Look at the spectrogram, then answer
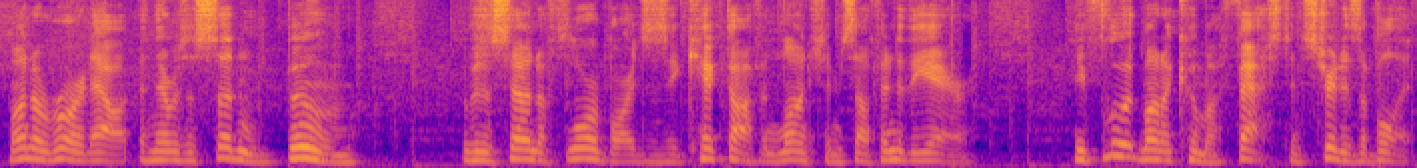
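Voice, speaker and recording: A man's voice: on the high side, brisk, a little mellow, faint music behind, close to an everyday voice. A man playing an earnest young student who narrates events in first person for a fan game dub. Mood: tense narration. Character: earnest ordinary young male student narrating his ordeal.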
